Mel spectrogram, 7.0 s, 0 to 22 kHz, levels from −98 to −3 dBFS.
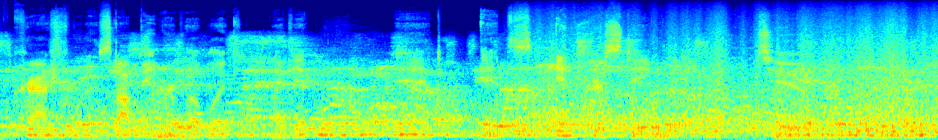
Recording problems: murmuring crowd; very loud; throughout; 4 dB above the speech

